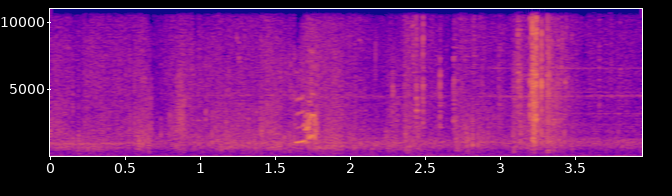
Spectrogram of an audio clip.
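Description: Footsteps run and crunch through snow.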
